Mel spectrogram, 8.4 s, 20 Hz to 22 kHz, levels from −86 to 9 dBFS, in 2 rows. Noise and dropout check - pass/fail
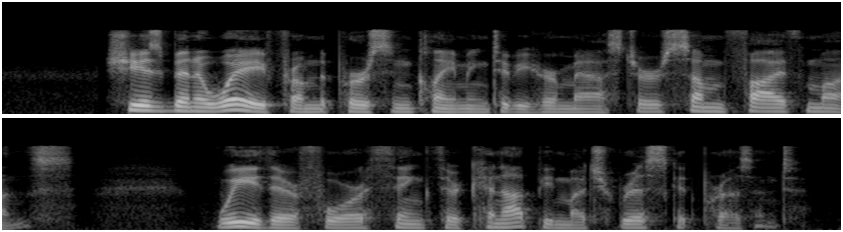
pass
